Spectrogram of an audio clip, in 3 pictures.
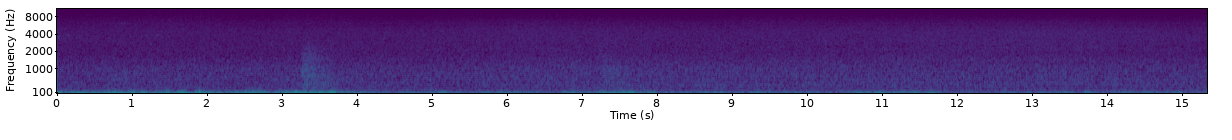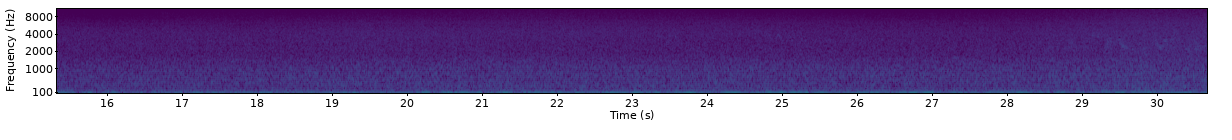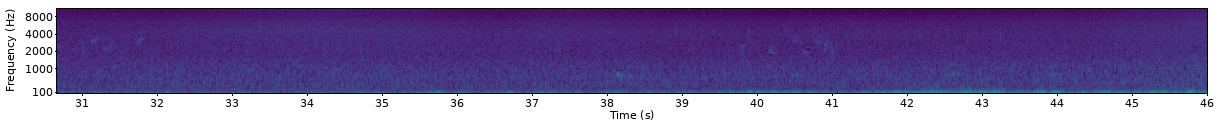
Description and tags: ambience, field, forest, Sergiev Posad
Recorded using tascam dr-100 mk2 near Sergiev-Posad.
forest, field and occasional village sounds.
field, forest, village, bird, field-recording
